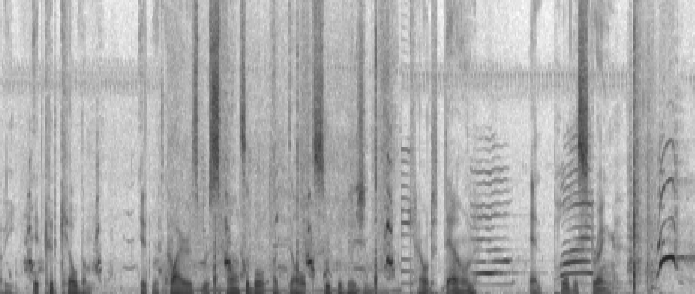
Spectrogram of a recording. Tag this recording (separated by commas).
Speech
